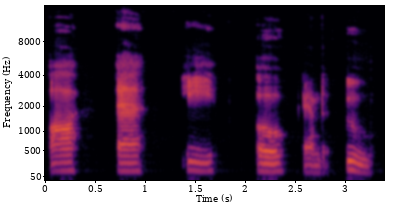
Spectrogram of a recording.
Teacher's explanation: we know there's an open vowel, a mid-frontal one, a close frontal one, a mid-rounded back one, and a close rounded back one. In other words, pretty similar to the English sounds ah, e, o, and u.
